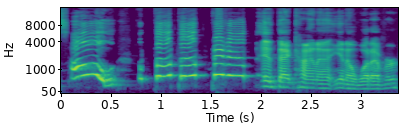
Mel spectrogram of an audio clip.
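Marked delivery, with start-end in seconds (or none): 0.1-2.1 very high, squeaky cartoon flapper voice, loud and slow. Showing how the girls in the show talk, in a Betty Boop voice. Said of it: "it's the Betty Boop voice".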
